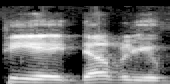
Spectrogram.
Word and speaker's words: paw: I think it's spelled P A W, but you have it to is. pronounce it in that very cute way, like paw.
